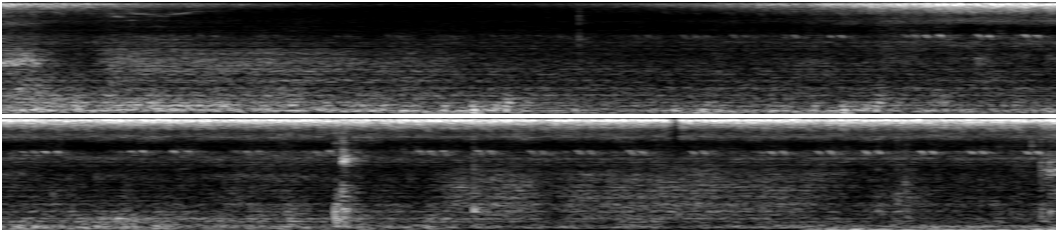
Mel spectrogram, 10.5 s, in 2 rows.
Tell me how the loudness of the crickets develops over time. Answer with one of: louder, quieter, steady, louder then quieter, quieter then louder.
louder.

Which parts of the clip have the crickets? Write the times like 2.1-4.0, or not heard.
0.0-10.4.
